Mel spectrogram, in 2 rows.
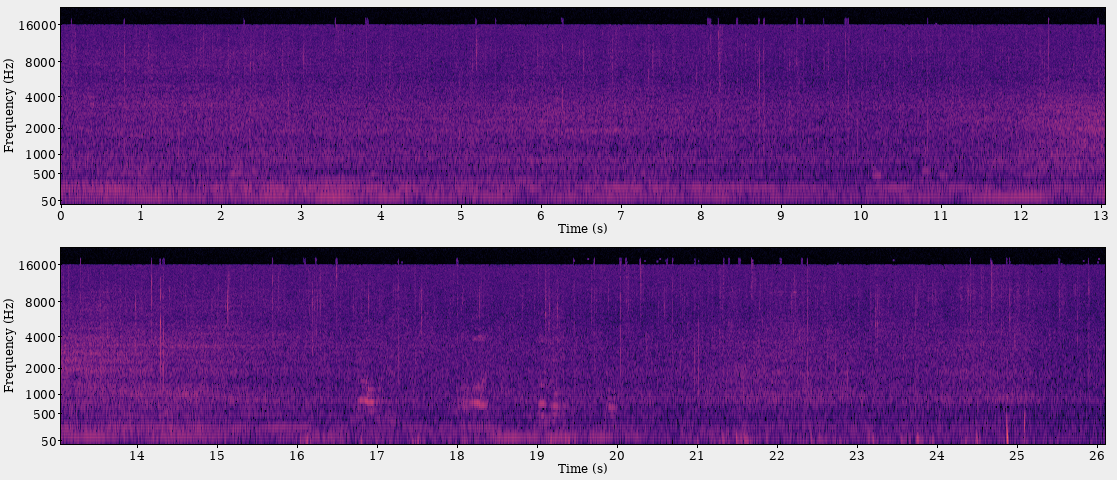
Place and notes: Newington Rd, Newcastle upon Tyne, UK - Street cleaning machine, Newington Road
Walking Festival of Sound
13 October 2019
Street cleaning machine leaving depot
